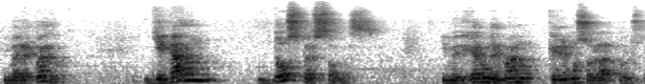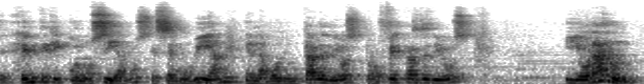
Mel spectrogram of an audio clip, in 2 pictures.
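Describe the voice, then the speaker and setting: Middle-aged male pastor, emphatic sermon delivery, animated intonation, roomy and distant recording. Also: on the high side, a little slow. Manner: emphatic, preacherly. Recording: echoey room, mic far off.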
